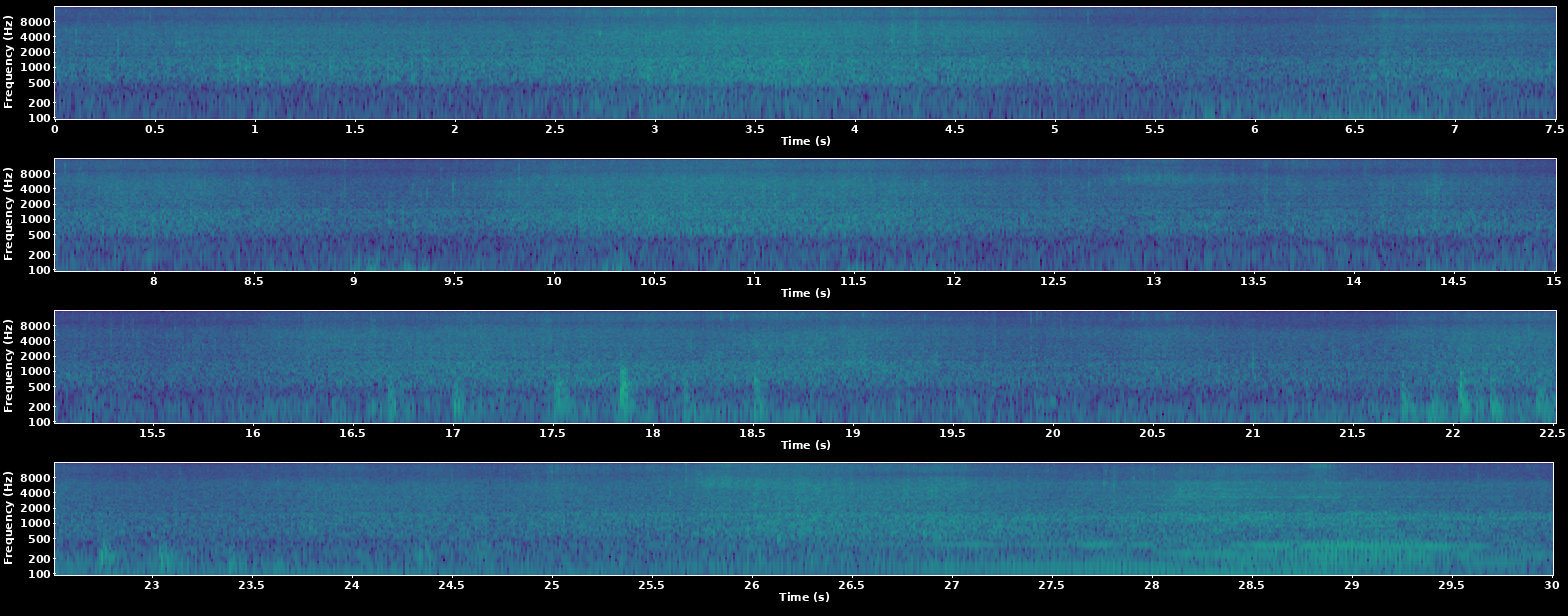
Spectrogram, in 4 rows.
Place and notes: Zhongzheng Rd., Tamsui Dist. - Waves and Traffic Sound
Wind, Waves, Traffic Sound
Sony PCM D50
4 April 2012, 07:20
